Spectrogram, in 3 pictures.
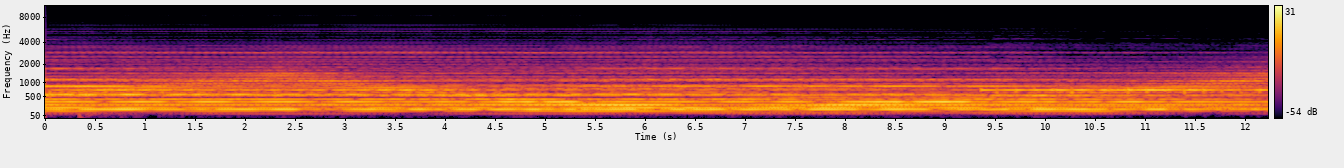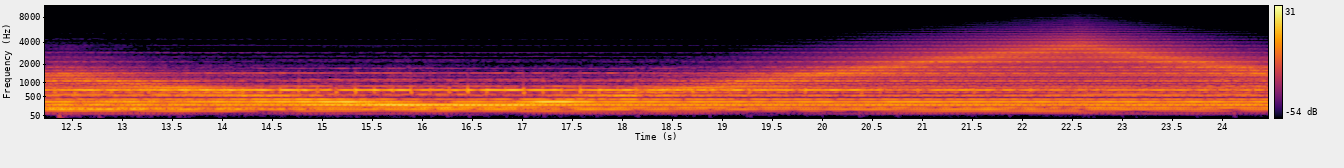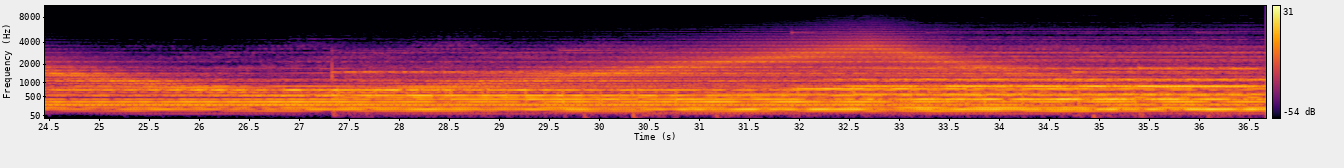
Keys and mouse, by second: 0.0 typing, 0.3-1.1 drag, 1.8-2.5 drag, 3.6-4.0 typing, 5.2-7.1 typing, 5.5 click, 7.8-8.8 drag, 8.8-9.6 typing, 11.6 click, 12.1 click, 13.5-14.3 typing, 13.6 click, 13.8-14.4 drag, 15.5-16.3 drag, 16.1-16.8 typing, 17.9 shift+click, 18.6-19.0 typing, 20.0 shift+click, 21.2-22.9 typing, 22.6 click, 24.0-25.8 typing, 24.1 click, 26.0-30.0 drag, 31.5-34.6 drag, 36.0 i, 36.1 click.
